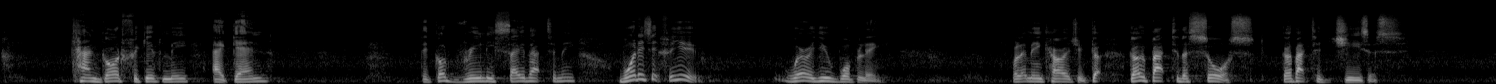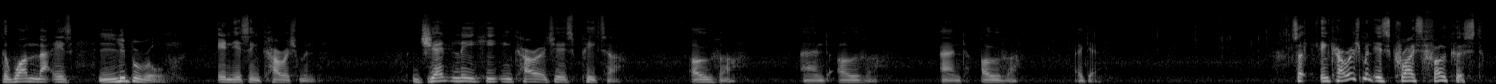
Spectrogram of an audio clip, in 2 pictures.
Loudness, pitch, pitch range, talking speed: -33 LUFS, 135 Hz, 115-155 Hz, 120 wpm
